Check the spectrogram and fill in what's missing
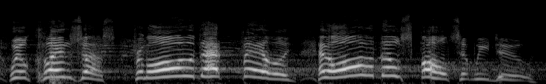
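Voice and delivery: loud, slow shouted preaching; preaching at full force. Acted. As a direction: drive it home with everything you've got. Preacher shouting about the blood.

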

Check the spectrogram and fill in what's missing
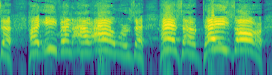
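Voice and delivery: loud rhythmic sermon cadence; preaching at full force. Acted. Preacher rousing his church about strength, full-force whooping delivery. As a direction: pound out each line to the congregation.

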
